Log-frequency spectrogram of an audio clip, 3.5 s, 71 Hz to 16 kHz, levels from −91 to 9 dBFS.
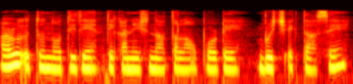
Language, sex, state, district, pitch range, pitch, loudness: Nagamese, female, Nagaland, Kohima, 190-210 Hz, 200 Hz, -16 LUFS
